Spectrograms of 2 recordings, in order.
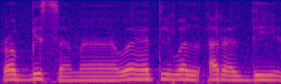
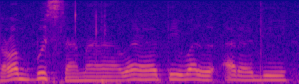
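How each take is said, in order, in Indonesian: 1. Kata pertama berakhir dengan vokal i. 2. Kata pertama berakhir dengan vokal u. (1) "Dapat dibaca Rabbis samawati wal ardi" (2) "dan Rabbus samawati wal ardi"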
